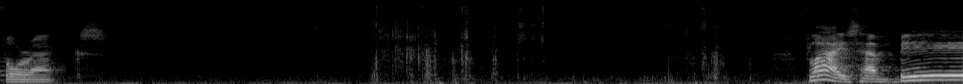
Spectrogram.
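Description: A man reads aloud calmly, close by.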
